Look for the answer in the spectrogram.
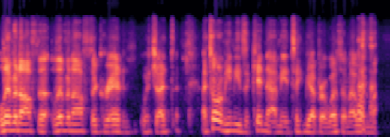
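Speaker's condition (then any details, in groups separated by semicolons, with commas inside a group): No condition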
